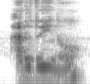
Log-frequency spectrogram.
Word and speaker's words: Arduino: 이탈리아어로 아르두이노, 영어로는 아두이노인데 영어권 영향이 강한 한국은 아두이노라고 읽습니다.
